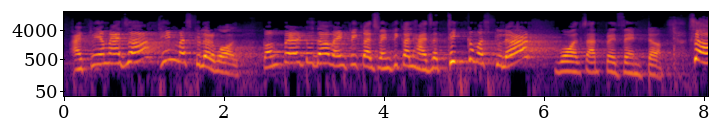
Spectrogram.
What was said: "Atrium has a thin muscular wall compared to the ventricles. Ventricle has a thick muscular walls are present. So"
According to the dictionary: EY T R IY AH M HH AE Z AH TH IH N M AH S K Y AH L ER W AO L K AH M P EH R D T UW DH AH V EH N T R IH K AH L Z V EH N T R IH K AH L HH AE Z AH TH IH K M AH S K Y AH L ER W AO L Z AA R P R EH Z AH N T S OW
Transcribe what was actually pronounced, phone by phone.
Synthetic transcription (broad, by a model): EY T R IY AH M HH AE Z AH T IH N M AH S K Y AH L ER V AO L K AH M P EH R D T UW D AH V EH N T R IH K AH L S V EH N T R IH K AH L HH AE Z AH T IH K M AH S K Y AH L ER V AO L S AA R P R EH Z AH N T S OW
